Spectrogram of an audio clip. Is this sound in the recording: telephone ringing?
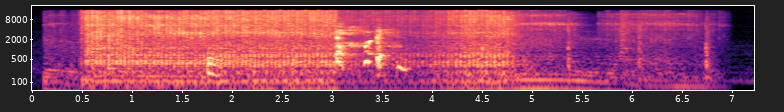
no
